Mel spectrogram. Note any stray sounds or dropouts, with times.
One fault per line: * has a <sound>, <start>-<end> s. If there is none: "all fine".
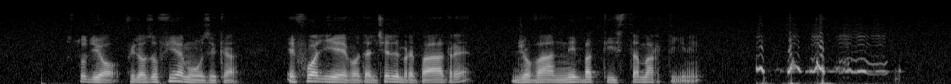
* has a bark, 7.5-9.1 s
